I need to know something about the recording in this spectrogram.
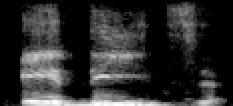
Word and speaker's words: Aedes: And then the second type that deals with dengue it is pronounced Aedes, the Aedes mosquito.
